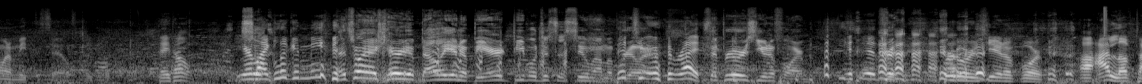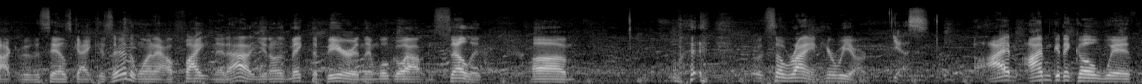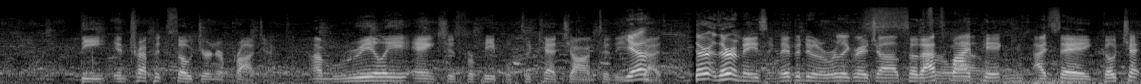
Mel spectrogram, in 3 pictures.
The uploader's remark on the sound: The Modern Drinker Show Live from Tap 14 downtown!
